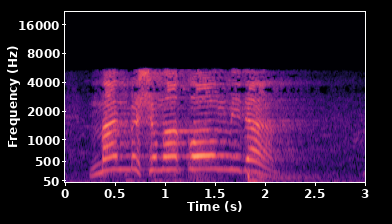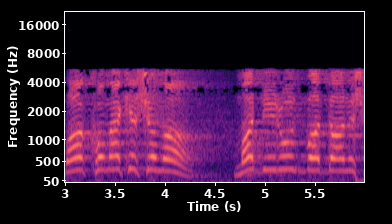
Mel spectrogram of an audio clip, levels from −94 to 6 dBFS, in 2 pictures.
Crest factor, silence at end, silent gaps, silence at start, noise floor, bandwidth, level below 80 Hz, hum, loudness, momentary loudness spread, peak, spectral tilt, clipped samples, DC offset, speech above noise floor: 18 dB; 0 s; none; 0.25 s; -57 dBFS; 5.8 kHz; -56 dBFS; none; -24 LUFS; 8 LU; -8 dBFS; 1 dB/octave; under 0.1%; under 0.1%; 33 dB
